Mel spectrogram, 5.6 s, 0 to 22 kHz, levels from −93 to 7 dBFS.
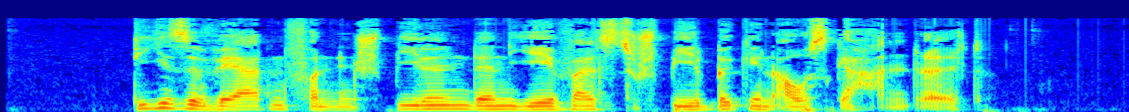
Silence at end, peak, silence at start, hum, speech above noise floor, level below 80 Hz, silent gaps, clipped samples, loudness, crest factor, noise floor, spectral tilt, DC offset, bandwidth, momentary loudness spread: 0.75 s; -2 dBFS; 0.7 s; none; 44 dB; -46 dBFS; none; under 0.1%; -18 LUFS; 18 dB; -62 dBFS; -3.5 dB/octave; under 0.1%; 11.5 kHz; 8 LU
